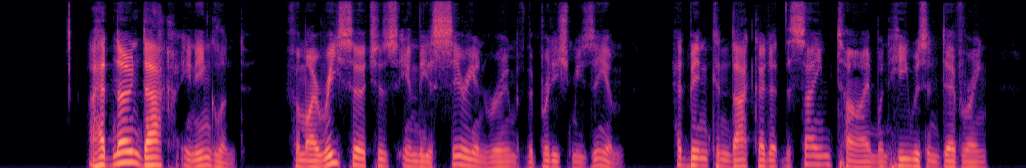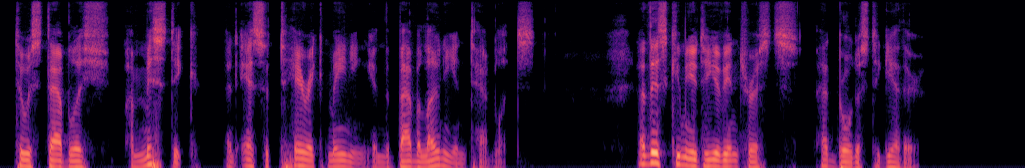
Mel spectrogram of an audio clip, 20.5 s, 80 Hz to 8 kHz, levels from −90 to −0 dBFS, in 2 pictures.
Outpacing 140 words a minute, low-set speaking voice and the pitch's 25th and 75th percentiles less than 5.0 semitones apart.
No: slow, 135 wpm; low, 110 Hz; average, 3.8 semitones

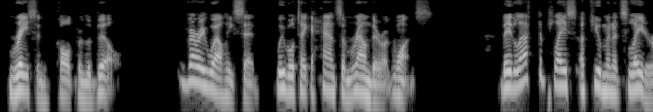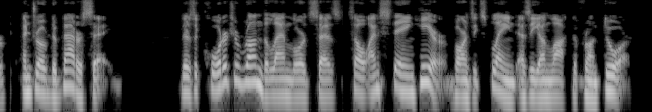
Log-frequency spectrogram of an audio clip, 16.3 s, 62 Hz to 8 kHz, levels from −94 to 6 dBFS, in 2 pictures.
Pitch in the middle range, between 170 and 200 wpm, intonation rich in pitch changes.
Yes: medium, 150 Hz; average, 185 wpm; wide, 6.4 semitones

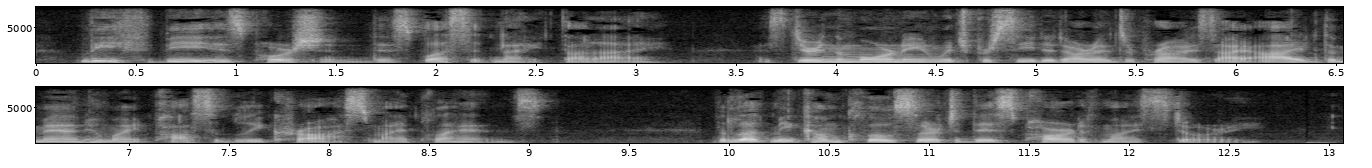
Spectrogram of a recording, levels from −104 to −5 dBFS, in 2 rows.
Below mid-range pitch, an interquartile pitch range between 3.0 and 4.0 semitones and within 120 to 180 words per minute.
Yes: low, 120 Hz; average, 3.4 semitones; average, 175 wpm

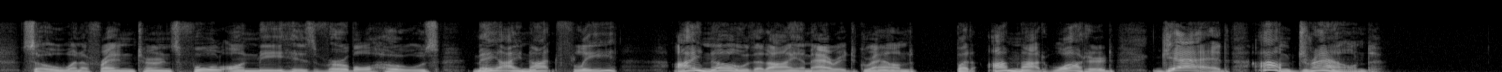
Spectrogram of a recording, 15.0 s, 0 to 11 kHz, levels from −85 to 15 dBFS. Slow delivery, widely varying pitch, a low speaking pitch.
Yes: slow, 115 wpm; wide, 8.4 semitones; low, 130 Hz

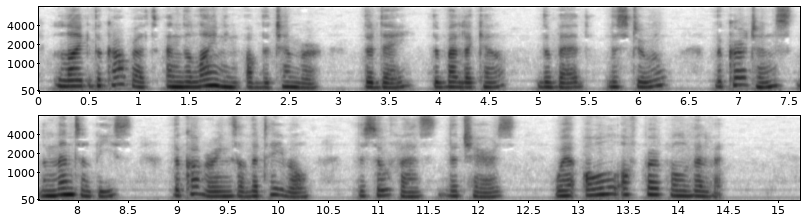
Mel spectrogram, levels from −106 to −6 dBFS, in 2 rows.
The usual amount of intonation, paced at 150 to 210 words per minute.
No: average, 3.3 semitones; average, 140 wpm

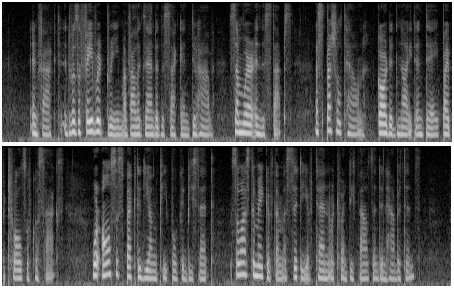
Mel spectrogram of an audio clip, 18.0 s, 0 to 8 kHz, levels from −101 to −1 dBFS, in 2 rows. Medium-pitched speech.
Yes: medium, 170 Hz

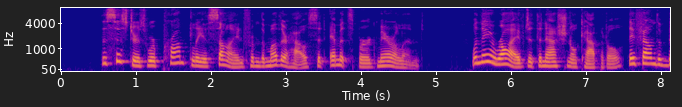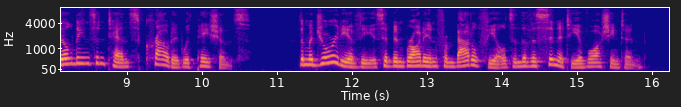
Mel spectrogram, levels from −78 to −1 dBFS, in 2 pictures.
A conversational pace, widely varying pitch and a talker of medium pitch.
Yes: average, 160 wpm; wide, 7.6 semitones; medium, 160 Hz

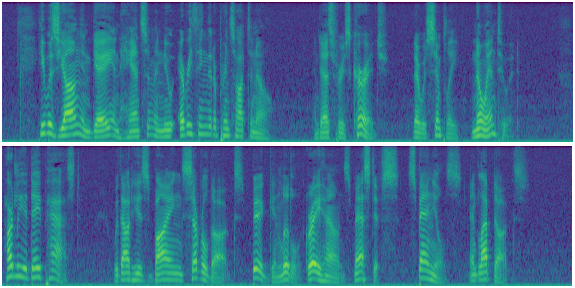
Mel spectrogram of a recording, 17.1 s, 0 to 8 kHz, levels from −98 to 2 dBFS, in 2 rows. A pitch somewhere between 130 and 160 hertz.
Yes: medium, 140 Hz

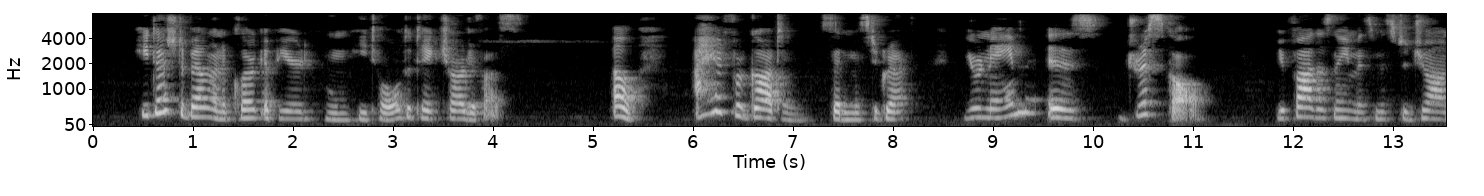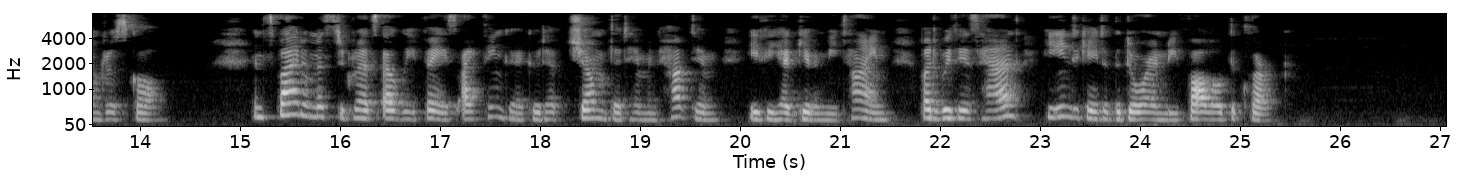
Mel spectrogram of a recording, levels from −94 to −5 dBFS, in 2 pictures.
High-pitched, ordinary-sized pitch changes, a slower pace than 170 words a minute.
Yes: high, 205 Hz; average, 4.1 semitones; average, 155 wpm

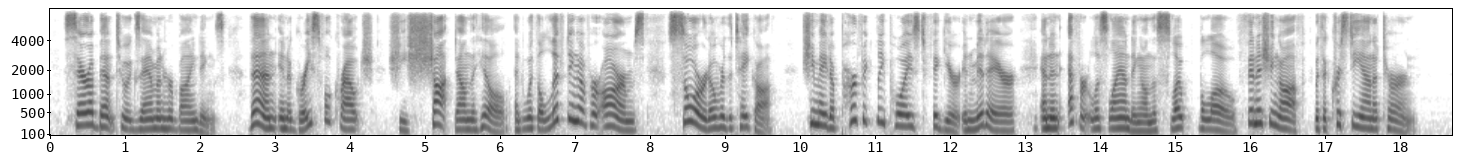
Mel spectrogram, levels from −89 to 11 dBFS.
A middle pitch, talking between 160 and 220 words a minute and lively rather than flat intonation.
No: high, 195 Hz; average, 165 wpm; wide, 5.7 semitones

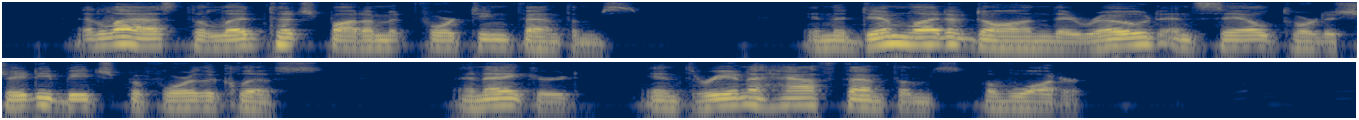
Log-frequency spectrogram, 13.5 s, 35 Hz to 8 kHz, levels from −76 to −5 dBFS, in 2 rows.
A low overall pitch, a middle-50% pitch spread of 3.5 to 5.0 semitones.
Yes: low, 105 Hz; average, 3.9 semitones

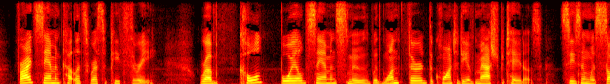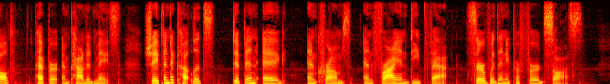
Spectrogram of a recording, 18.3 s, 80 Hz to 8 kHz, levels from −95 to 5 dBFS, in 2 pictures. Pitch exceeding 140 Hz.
Yes: medium, 185 Hz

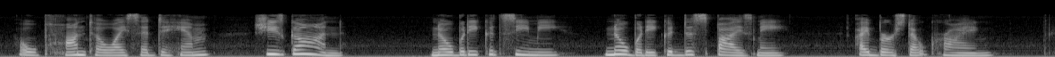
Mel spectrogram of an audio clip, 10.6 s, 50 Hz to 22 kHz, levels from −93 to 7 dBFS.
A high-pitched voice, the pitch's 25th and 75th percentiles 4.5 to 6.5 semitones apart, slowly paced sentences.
No: high, 200 Hz; average, 3.3 semitones; slow, 115 wpm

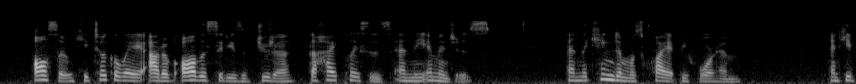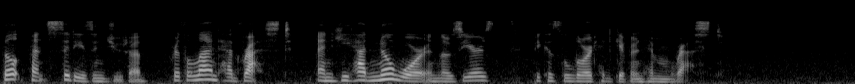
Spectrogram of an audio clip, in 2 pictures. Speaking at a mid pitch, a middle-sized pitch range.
Yes: medium, 165 Hz; average, 5.0 semitones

